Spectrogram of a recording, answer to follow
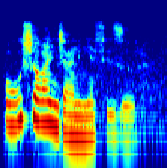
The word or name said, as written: Zulu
